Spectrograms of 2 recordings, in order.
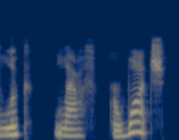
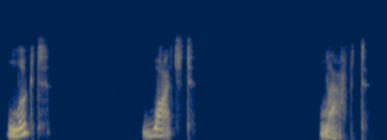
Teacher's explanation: All of those are what we call unvoiced consonants, where your vocal cords are not vibrating.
